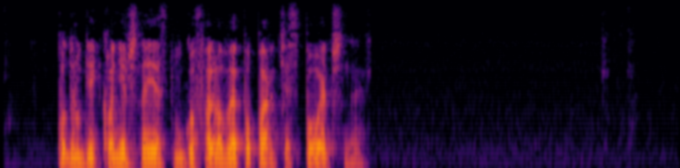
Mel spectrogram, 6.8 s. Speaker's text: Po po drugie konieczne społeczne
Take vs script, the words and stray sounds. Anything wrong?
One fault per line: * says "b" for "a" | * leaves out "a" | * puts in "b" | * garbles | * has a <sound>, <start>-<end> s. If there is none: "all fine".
* leaves out "po"
* puts in "jest długofalowe poparcie"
